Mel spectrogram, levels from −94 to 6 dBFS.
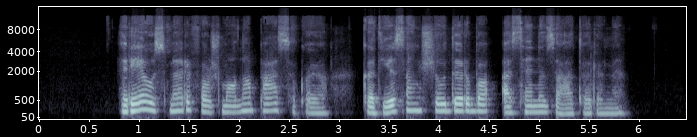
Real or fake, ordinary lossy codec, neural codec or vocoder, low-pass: fake; Opus, 16 kbps; vocoder, 44.1 kHz, 128 mel bands, Pupu-Vocoder; 14.4 kHz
